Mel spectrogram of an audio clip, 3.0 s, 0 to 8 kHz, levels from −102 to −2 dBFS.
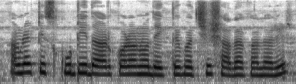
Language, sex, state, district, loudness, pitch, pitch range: Bengali, female, West Bengal, Cooch Behar, -12 LUFS, 245 Hz, 230-280 Hz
